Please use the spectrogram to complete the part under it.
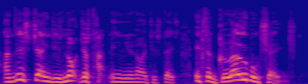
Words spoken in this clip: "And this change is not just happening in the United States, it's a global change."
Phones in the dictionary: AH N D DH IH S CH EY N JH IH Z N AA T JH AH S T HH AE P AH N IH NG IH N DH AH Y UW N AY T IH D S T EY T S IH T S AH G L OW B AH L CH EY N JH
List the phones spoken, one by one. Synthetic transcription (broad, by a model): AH N DH IH S CH EY N JH IH Z N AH T JH AH S T HH AE P AH N IH NG IH N DH AH Y UW N AY T IH D S T EY T S IH T S AH G L OW B AH L CH EY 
